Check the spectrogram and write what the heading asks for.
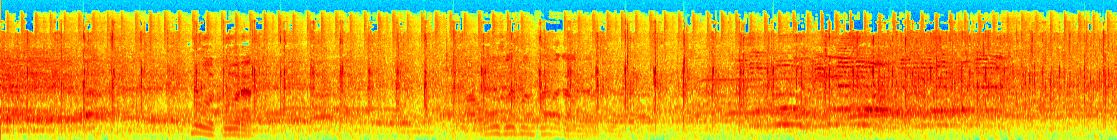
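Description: Large stadium crowd cheering and clapping in rhythm, about three claps a second, with shouting and chanting voices rising and falling above it.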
